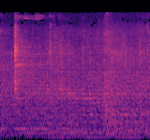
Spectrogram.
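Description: Faint background music in a large arena, with a small click about a fifth of a second in.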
